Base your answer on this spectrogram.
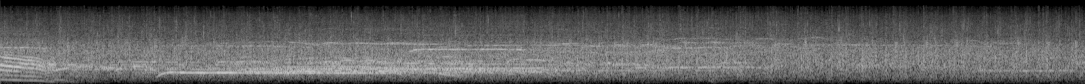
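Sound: audience applauding and cheering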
